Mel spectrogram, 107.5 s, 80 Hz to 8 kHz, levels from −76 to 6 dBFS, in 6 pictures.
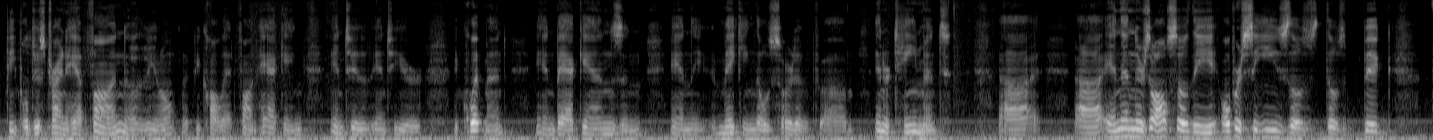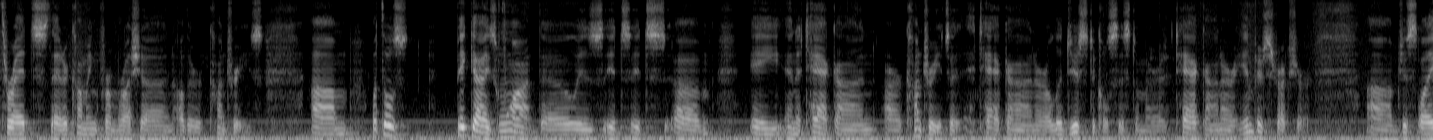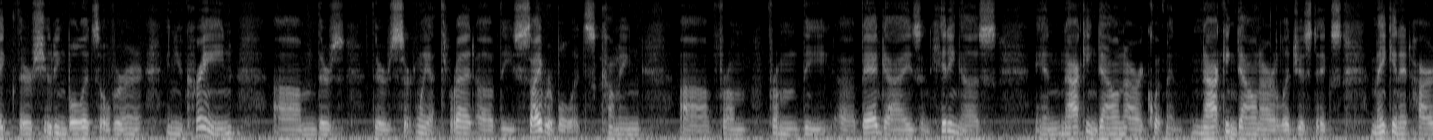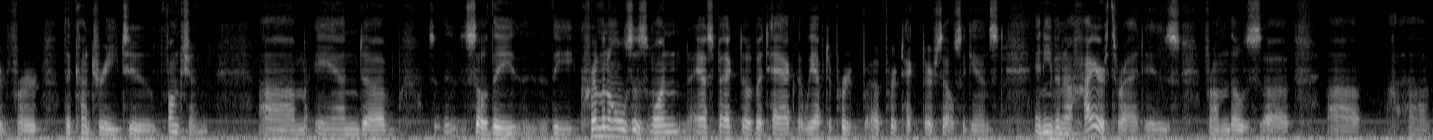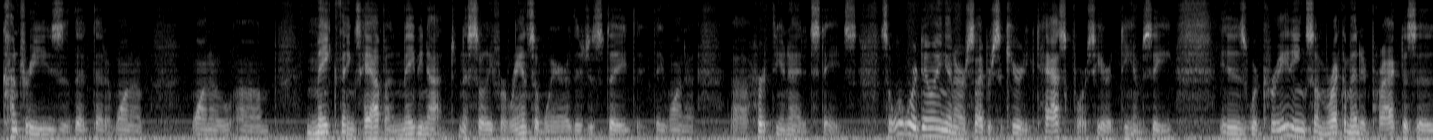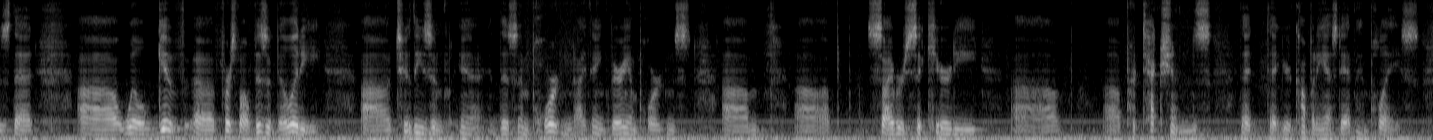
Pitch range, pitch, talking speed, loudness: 105-120 Hz, 115 Hz, 135 wpm, -25 LUFS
